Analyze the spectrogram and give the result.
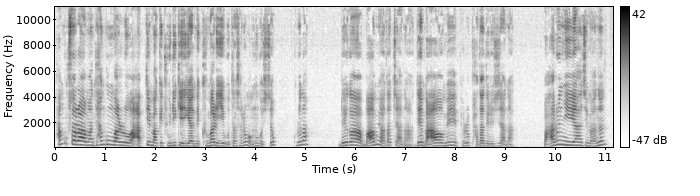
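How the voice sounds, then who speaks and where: A woman giving a calm, measured spiritual talk, explaining step by step and posing rhetorical questions to her listeners. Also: fairly high pitch. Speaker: channel host reading her own spiritual essays.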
